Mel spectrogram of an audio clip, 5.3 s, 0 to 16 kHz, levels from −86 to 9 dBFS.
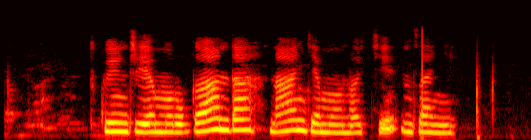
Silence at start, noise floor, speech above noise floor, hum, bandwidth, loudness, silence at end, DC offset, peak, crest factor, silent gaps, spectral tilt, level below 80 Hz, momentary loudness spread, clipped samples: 0.1 s; -52 dBFS; 33 dB; none; 7 kHz; -20 LUFS; 0.5 s; under 0.1%; -4 dBFS; 16 dB; none; -7.5 dB/octave; -58 dBFS; 10 LU; under 0.1%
